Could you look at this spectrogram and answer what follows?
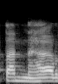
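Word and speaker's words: تنهر: Wa ammasa ila fala tanhar, pakai H besar kan.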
